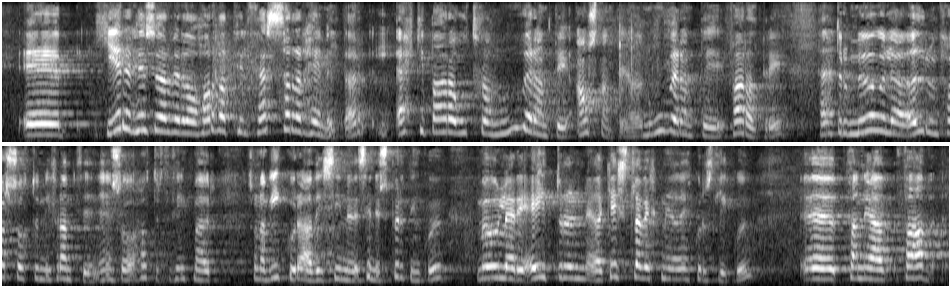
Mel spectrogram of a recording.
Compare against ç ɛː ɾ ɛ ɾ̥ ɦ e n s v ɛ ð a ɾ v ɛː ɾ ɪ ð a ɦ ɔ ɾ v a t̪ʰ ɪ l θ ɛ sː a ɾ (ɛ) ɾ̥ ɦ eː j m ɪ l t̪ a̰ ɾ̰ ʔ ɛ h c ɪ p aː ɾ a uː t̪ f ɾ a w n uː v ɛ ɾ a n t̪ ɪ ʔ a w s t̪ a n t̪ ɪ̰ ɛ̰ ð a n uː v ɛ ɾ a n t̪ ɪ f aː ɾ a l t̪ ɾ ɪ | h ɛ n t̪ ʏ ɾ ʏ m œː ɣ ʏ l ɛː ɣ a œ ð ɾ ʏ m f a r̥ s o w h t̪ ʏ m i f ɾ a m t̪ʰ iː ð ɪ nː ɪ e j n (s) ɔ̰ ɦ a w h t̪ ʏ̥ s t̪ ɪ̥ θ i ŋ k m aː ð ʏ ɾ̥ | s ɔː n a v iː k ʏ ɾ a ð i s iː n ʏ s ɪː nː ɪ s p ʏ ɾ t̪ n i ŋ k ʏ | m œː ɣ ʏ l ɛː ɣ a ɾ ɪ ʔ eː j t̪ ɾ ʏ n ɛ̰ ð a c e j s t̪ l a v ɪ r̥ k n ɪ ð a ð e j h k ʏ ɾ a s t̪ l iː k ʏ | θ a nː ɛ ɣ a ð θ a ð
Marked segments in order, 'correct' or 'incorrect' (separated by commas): incorrect, correct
